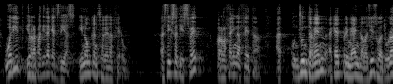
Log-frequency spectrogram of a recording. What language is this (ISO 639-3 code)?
cat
